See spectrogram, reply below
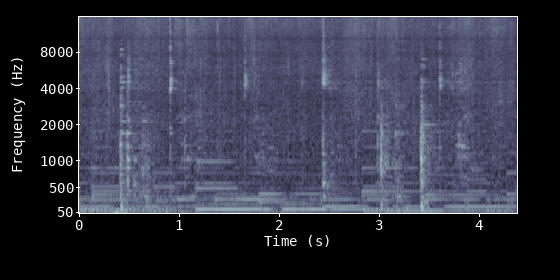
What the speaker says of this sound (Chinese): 然后不停地翻炒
